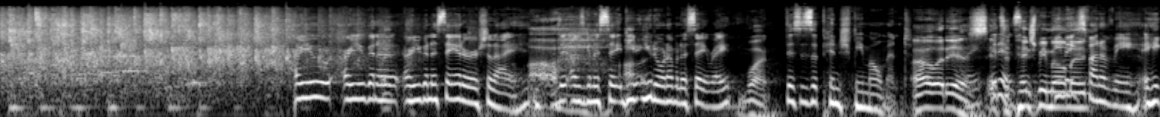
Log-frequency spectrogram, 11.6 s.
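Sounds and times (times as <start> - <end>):
audience applauding: 0.0 - 4.4
speech: 2.9 - 11.5.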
